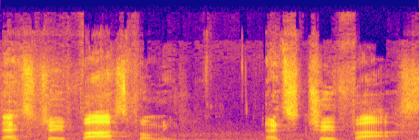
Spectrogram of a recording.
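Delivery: ordinary delivery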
